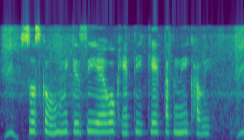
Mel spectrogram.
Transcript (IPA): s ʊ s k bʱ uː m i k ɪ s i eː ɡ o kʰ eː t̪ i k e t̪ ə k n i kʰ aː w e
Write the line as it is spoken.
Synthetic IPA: s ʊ s k bʱ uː m i k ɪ s i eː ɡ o kʰ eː t̪ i k e t̪ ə k n i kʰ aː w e

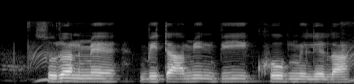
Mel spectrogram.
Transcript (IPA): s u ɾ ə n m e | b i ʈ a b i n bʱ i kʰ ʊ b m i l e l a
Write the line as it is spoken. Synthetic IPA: s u ɾ ə n m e | b i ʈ a m i n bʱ i kʰ u b m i l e l a

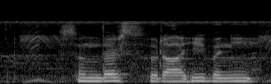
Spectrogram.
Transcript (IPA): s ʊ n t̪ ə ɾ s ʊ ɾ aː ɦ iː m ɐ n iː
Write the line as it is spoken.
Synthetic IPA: s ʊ n d̪ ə ɾ s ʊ ɾ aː ɦ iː b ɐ n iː

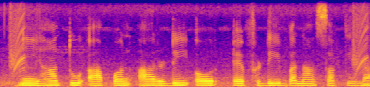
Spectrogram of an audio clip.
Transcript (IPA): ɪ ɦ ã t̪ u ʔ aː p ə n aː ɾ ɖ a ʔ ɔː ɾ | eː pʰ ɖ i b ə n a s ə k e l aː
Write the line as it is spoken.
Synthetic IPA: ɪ ɦ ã t̪ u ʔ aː p ə n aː ɾ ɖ i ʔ ɔː ɾ | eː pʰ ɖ i b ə n a s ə k e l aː

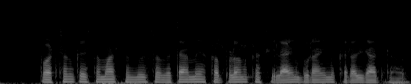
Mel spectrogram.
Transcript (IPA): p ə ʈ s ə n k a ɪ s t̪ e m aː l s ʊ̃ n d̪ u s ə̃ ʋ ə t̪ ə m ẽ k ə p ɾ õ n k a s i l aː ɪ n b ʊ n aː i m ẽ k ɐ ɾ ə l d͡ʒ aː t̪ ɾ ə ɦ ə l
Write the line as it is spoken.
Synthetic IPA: p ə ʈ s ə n k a ɪ s t̪ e m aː l s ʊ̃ n d̪ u s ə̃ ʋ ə t̪ a m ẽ k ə p ɽ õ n k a s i l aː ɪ n b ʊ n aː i m ẽ k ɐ ɾ ə l d͡ʒ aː t̪ ɾ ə ɦ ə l

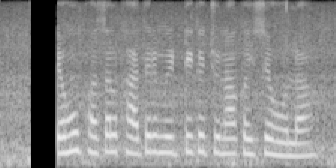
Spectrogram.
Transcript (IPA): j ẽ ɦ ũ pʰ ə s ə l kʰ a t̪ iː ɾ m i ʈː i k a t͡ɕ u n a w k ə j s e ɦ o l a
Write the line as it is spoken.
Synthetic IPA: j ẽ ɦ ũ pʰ ə s ə l kʰ a t̪ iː ɾ m i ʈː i k e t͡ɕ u n a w k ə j s e ɦ o l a

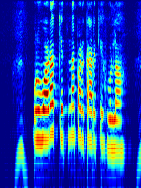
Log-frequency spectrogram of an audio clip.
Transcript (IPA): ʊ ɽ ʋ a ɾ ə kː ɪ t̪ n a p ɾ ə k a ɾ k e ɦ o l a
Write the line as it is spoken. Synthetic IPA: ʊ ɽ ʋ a ɽ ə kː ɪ t̪ n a p ɾ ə k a ɾ k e ɦ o l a

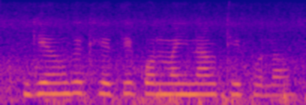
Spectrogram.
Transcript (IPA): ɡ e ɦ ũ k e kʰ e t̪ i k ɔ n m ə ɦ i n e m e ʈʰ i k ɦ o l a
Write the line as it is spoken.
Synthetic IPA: ɡ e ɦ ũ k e kʰ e t̪ i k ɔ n m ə ɦ i n a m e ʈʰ i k ɦ o l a

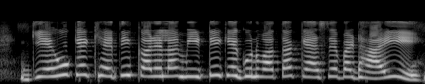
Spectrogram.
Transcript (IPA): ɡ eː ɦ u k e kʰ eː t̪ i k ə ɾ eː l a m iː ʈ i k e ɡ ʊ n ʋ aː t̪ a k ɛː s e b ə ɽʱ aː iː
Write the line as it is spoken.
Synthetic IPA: ɡ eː ɦ u k e kʰ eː t̪ i k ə ɾ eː l a m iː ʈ i k e ɡ ʊ n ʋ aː t̪ a k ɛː s e b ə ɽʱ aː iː

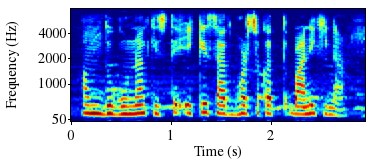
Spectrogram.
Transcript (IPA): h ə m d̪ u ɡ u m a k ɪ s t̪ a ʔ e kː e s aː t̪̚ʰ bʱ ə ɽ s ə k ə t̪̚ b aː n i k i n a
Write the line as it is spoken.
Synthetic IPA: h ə m d̪ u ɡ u n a k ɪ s t̪ e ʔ e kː e s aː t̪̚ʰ bʱ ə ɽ s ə k ə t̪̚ b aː n i k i n a

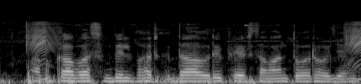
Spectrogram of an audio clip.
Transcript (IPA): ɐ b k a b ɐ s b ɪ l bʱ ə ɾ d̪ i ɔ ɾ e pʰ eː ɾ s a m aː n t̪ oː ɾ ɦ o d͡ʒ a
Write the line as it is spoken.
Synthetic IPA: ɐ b k a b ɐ s b ɪ l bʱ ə ɾ d̪ a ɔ ɾ i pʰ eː ɾ s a m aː n t̪ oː ɾ ɦ o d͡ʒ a

